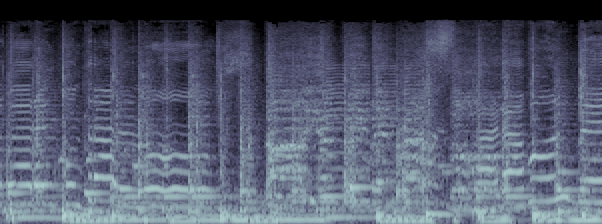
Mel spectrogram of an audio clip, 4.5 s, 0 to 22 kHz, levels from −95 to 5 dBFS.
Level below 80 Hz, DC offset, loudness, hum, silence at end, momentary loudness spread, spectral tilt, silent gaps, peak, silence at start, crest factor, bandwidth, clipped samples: -30 dBFS; under 0.1%; -22 LUFS; none; 0 s; 2 LU; -5.5 dB/octave; none; -8 dBFS; 0 s; 12 dB; 15.5 kHz; under 0.1%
